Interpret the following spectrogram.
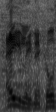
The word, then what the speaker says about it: Ailey Nichols: The pronunciation of lane 3 is Ailey Nichols.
